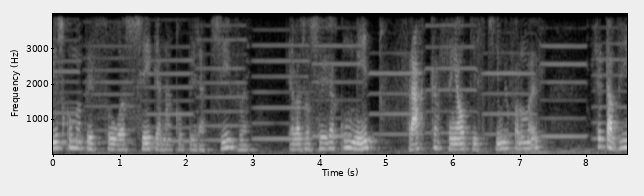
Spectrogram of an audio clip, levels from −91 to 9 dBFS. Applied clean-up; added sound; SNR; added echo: none; Bowed string instrument; 18 dB; none.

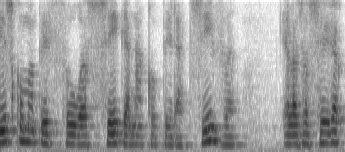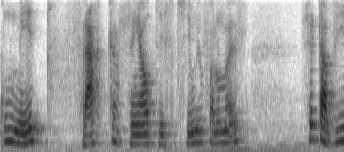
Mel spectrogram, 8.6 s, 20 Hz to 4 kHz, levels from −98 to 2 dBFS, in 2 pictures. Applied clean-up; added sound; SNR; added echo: none; none; none; none.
